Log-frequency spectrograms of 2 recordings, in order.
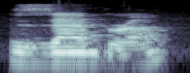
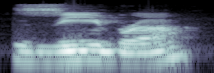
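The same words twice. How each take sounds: First: It is said with a British pronunciation. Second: It is said with an American pronunciation. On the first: "because of the Z in British or Australian English" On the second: "because of the Z in American English"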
